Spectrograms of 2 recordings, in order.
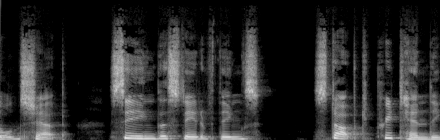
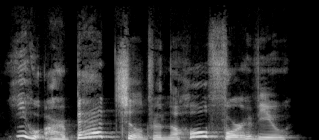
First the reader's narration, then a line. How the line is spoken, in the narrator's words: Cousin Anne laughed and said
